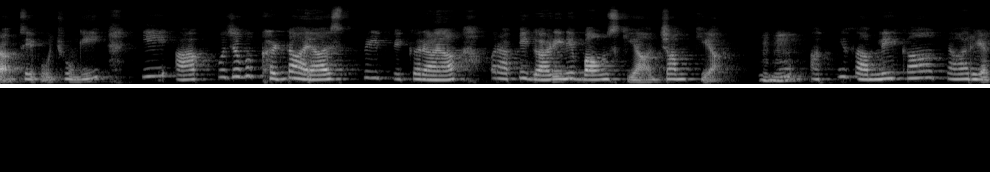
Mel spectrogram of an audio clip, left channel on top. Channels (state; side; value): silent; right; digital silence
